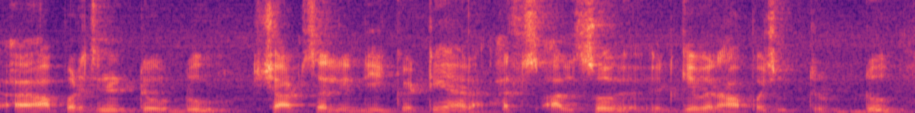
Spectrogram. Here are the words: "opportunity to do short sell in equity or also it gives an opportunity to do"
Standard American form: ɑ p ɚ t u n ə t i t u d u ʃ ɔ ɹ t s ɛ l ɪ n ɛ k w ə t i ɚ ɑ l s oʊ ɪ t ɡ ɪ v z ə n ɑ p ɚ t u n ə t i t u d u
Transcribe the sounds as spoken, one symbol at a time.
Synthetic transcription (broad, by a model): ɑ p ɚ t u n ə t i t u d u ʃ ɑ ɹ t s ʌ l ɪ n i k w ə t i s ɑ l s oʊ ɪ t ɡ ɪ v ə n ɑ p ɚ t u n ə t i t u d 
